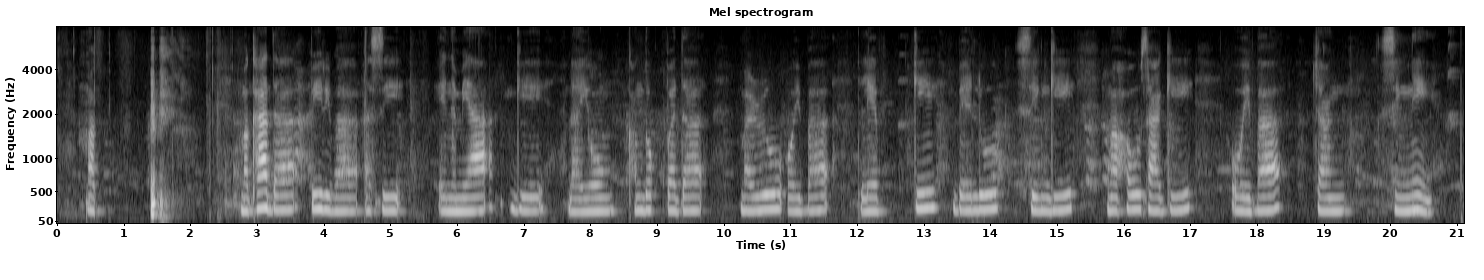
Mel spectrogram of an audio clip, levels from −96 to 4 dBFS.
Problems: background sounds at intervals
